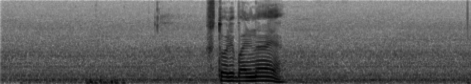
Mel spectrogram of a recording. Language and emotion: Russian, neutral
